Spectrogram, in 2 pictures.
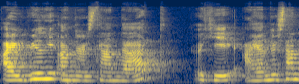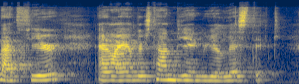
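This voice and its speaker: A woman with a Quebec accent speaks in a monotone, flat intonation, with audible room echo and noticeable background noise. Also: medium pitch for a woman, moderate pace. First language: French. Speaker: medical student YouTuber. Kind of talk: live Q&A stream. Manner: casual, frequent fillers and restarts.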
